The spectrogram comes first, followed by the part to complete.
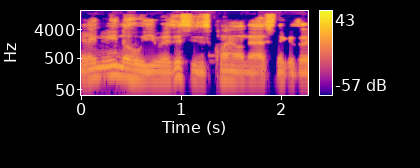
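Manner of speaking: usual speaking voice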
